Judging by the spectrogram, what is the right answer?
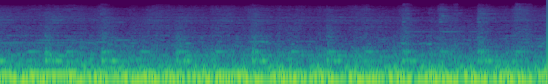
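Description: Loud music with a heavy, steady bass.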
